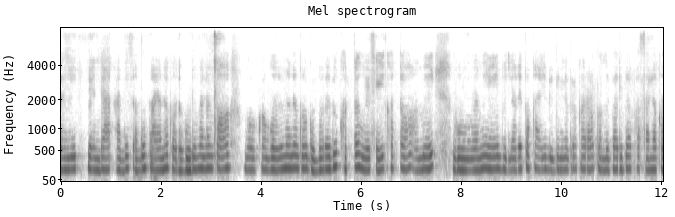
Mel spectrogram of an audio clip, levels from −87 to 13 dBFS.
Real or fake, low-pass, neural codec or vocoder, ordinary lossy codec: fake; 7.2 kHz; codec, 44.1 kHz, 2.6 kbps, DAC; none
